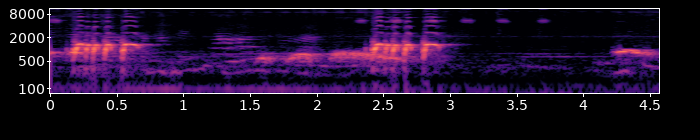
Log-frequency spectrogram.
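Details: Zebra dove song meant to draw local and Bangkok perkutut into singing: a rapid stuttered burst, then low wavering coos, a second burst, and a brief final coo.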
